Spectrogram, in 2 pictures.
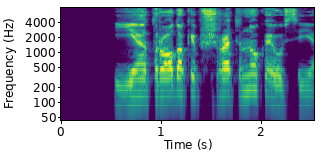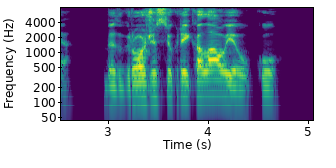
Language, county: Lithuanian, Kaunas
